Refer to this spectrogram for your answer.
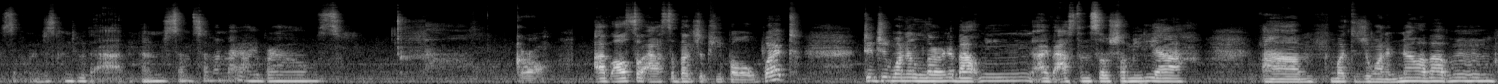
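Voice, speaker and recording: Amid noticeable background noise, a man with a fairly high pitch speaks at a fairly slow pace with ordinary pitch variation and long, frequent pauses. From Guam and Philippines, then San Francisco. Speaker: drag queen and makeup vlogger. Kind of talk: makeup tutorial. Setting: bedroom. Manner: animated.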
